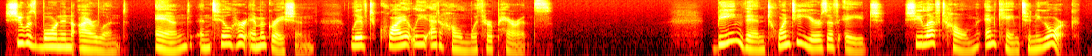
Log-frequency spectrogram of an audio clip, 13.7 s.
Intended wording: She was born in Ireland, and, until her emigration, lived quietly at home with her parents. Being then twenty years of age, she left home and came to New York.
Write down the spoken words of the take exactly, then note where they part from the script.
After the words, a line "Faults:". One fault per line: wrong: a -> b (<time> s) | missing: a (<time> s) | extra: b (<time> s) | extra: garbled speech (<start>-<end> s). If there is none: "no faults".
She was born in Ireland, and, until her emigration, lived quietly at home with her parents. Being then twenty years of age, she left home and came to New York.
Faults:
no faults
